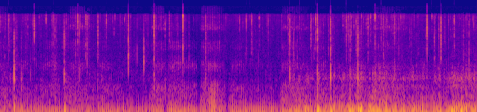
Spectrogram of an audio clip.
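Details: Relaxed cat purring near a fireplace: a soft, deep drone that rises and falls with each breath, mixed with light, irregular crackling and snapping of the fire.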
